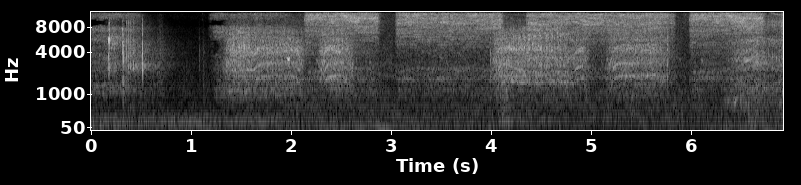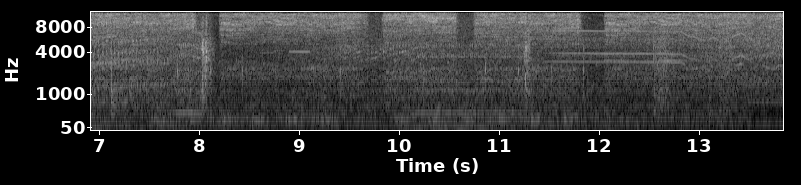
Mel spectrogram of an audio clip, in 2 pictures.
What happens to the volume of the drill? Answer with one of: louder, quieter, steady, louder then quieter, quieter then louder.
quieter.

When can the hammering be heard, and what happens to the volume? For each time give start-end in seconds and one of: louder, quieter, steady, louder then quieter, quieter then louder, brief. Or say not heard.
6.9-13.4 steady.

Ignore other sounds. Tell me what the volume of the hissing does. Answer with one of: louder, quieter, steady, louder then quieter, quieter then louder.
steady.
